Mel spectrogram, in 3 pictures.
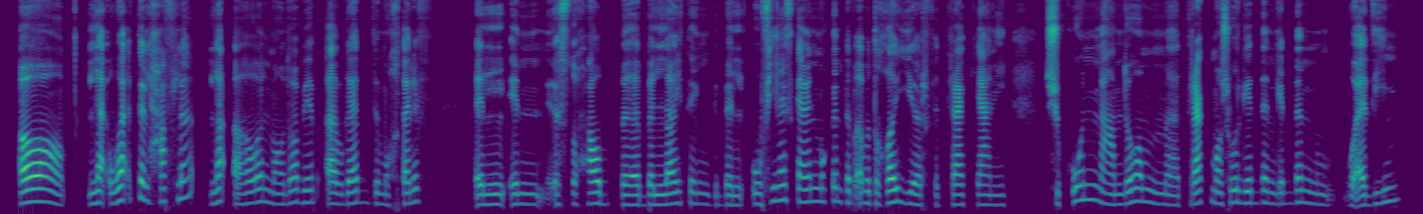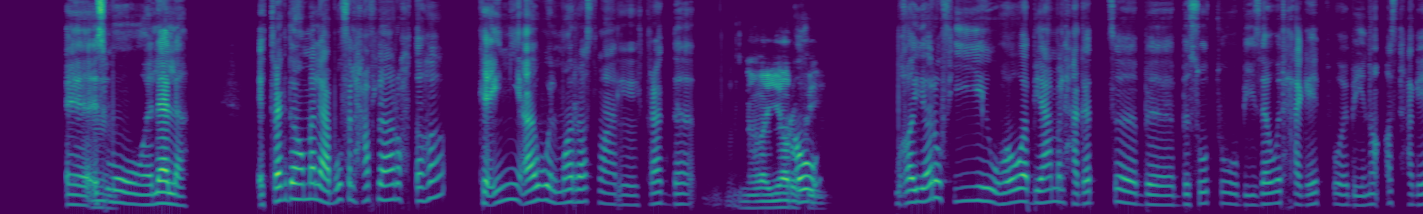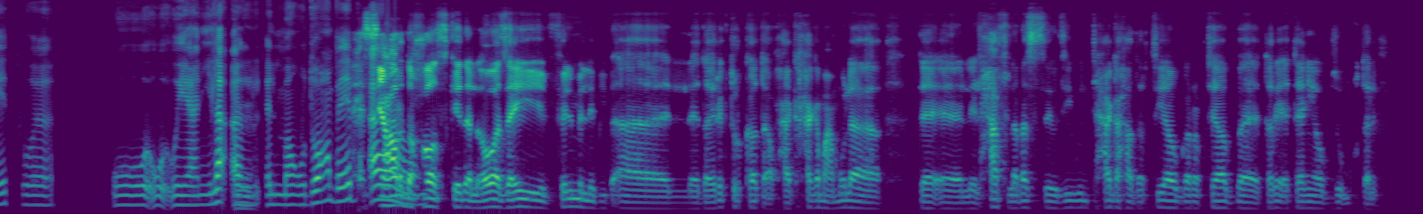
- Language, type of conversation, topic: Arabic, podcast, إيه أكتر حاجة بتخلي الحفلة مميزة بالنسبالك؟
- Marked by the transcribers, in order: tsk; in English: "بالlighting"; in English: "الtrack"; in English: "track"; in English: "الtrack"; in English: "الtrack"; tapping; in English: "الdirector cut"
